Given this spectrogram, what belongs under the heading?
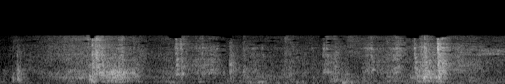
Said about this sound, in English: We need to turn on that printer to make sure it's on.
